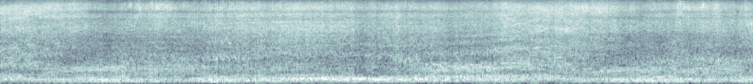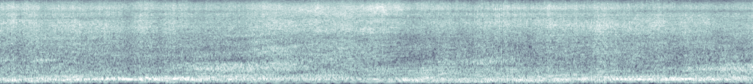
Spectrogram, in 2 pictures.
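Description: Race cars roar around the Streby Speedway dirt oval during a dash race, a steady loud engine drone that swells and fades as the pack passes, with no voices over it.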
